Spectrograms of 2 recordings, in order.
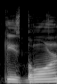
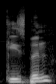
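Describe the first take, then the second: First: The final syllable is a full 'born' sound. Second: The final syllable is reduced and unstressed. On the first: The speaker calls it wrong. "not Gisborne" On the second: The speaker calls it right. "it's Gisborne"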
